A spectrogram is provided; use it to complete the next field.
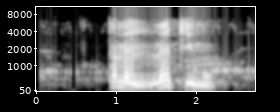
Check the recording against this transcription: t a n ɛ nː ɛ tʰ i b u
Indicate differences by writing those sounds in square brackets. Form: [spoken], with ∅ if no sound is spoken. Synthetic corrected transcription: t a [m] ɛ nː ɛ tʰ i [m] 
